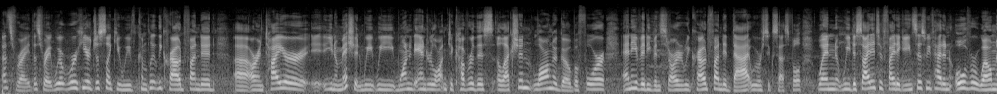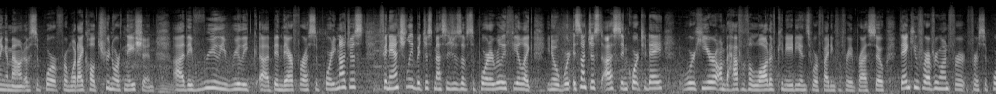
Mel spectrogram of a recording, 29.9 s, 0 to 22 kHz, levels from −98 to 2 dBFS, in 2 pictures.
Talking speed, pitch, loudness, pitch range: 240 wpm, 215 Hz, -26 LUFS, 195-245 Hz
